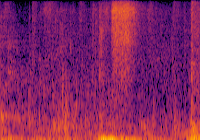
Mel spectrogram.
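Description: A wooden practice sword (bokken) swishing through the air in a short burst about a second in, followed by a soft thump near the end as a bare foot steps onto the mat.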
